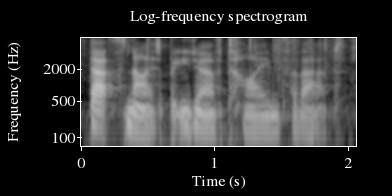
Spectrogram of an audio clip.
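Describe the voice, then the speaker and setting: An actress playing a brisk, dismissive office boss in an audio drama. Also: female voice, rumbling low, fairly even intonation, gravelly, heavily acted. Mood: dismissive, softening.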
